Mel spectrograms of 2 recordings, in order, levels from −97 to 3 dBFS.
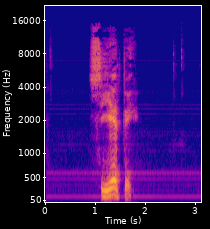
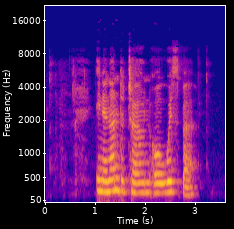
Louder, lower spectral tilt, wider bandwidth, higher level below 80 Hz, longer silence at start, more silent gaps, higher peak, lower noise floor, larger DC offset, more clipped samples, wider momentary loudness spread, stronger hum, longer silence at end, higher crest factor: second, -22 LUFS vs -16 LUFS; about the same, -4 dB/octave vs -4.5 dB/octave; first, 15.5 kHz vs 9.4 kHz; second, -66 dBFS vs -60 dBFS; second, 0.9 s vs 1.05 s; neither; second, -6 dBFS vs -2 dBFS; first, -65 dBFS vs -51 dBFS; neither; neither; second, 14 LU vs 18 LU; first, 60 Hz at -45 dBFS vs none; first, 1.4 s vs 0.65 s; about the same, 20 dB vs 16 dB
